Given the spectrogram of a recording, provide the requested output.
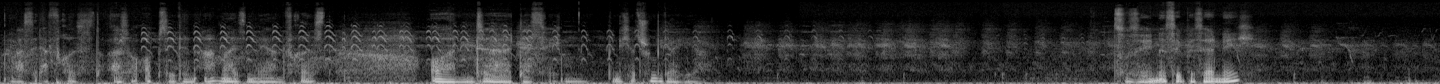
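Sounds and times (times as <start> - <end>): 
man speaking quietly: 0.0 - 7.2, 11.1 - 12.6
speech: 0.2 - 7.2, 11.2 - 12.6
crows cawing loudly in a forest: 1.2 - 11.3.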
